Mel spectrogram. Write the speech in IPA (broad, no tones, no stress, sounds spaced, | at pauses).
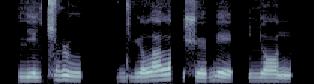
lʲ e lʲ t͡ɕ ɔ̤ ɭ u | dʱ y lˠ ə lˠ | ʃ ø b e | ʎ ɔ n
